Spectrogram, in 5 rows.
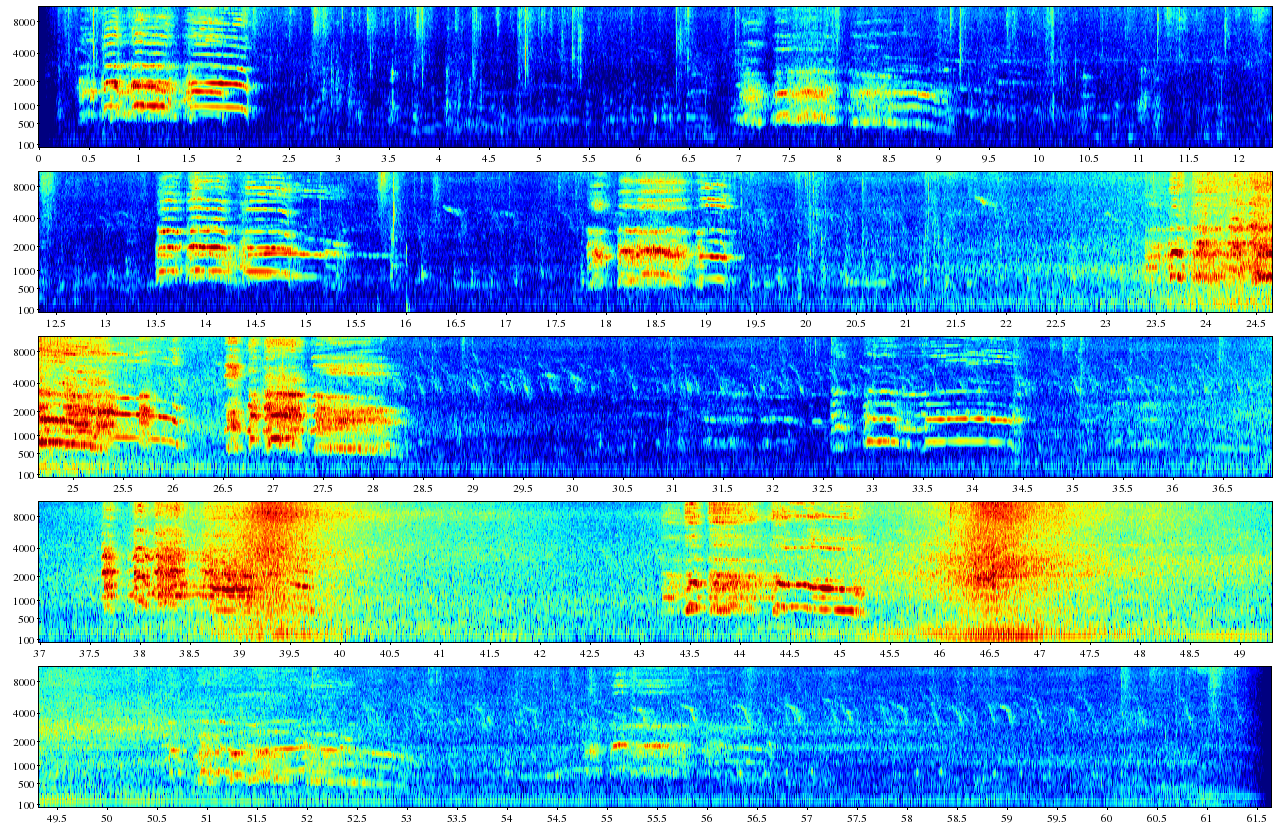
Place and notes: Ubud, Bali, Indonesia - Roosters of Ubud
Roosters are everywhere in Bali - these guys where found by the side of the road, kept in baskets to sell (I presume) - H4n, Stereo Internal Mics, 120 degrees
Kabupaten Gianyar, Bali, Indonesia, 13 April 2014, 10:00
